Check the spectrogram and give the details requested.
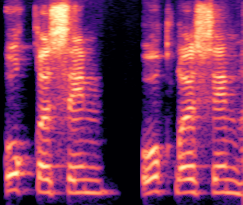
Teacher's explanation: ये काफ पर कलकला होगा क्योंकि यहाँ सुकून।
